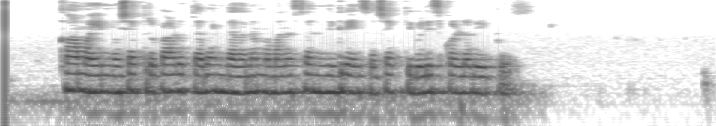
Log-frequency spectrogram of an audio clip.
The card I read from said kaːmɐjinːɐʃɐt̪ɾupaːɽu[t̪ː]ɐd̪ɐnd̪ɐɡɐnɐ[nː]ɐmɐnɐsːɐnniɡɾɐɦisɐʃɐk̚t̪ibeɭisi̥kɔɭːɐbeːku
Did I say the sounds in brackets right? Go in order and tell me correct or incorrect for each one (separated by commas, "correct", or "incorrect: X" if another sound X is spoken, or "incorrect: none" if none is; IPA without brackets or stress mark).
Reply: correct, incorrect: mː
